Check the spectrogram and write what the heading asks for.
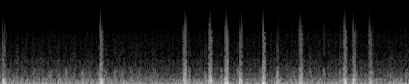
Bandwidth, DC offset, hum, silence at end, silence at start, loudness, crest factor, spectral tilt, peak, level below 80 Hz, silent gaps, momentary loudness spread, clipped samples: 13 kHz; under 0.1%; none; 0 s; 0 s; -27 LUFS; 22 dB; -7.5 dB/octave; -2 dBFS; -28 dBFS; none; 12 LU; under 0.1%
